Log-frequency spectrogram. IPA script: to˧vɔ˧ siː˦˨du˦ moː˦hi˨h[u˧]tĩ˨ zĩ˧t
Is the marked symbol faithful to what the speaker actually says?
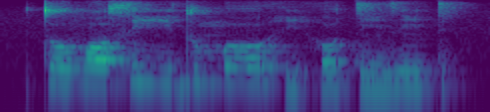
no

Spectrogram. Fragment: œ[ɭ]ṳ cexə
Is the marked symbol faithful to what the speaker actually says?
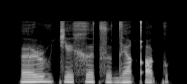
yes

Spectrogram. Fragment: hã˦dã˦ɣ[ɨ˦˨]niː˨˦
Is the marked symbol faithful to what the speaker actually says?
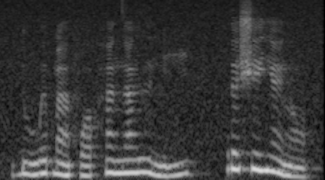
yes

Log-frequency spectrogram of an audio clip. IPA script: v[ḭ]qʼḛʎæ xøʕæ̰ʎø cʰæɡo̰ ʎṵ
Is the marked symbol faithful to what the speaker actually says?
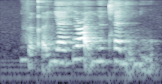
yes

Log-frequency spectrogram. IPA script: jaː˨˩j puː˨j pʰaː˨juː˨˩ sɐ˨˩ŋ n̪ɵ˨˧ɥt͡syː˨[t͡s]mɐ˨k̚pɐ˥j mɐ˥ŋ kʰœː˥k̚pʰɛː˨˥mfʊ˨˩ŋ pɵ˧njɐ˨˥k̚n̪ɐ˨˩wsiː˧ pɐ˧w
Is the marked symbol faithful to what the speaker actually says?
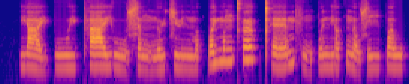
no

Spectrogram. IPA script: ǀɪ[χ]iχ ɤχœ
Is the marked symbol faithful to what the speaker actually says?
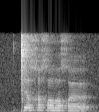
yes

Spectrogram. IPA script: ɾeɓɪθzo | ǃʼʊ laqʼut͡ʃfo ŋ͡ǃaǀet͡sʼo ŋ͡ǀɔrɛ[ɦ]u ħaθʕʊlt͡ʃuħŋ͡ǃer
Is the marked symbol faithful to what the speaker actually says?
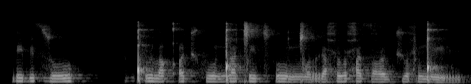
no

